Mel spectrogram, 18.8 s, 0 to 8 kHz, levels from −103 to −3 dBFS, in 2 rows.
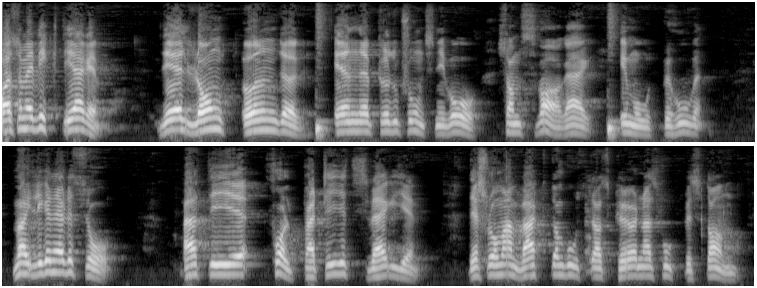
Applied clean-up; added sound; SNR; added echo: classical method log-MMSE.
